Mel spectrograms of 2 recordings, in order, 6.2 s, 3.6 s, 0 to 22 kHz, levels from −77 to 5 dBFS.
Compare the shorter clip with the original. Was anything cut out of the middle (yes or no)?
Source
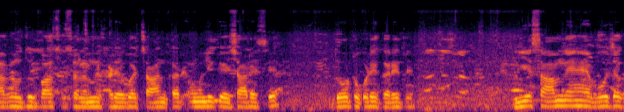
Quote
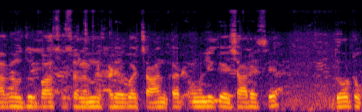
no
